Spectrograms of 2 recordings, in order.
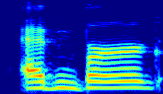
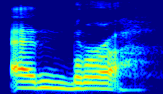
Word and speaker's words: Edinburgh: is to pronounce it Edinburgh or Edinburgh. It's more like Edinburgh. I still can't do it right, I know. It's kind of more like burr-ah, not burg, like we would pronounce it.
